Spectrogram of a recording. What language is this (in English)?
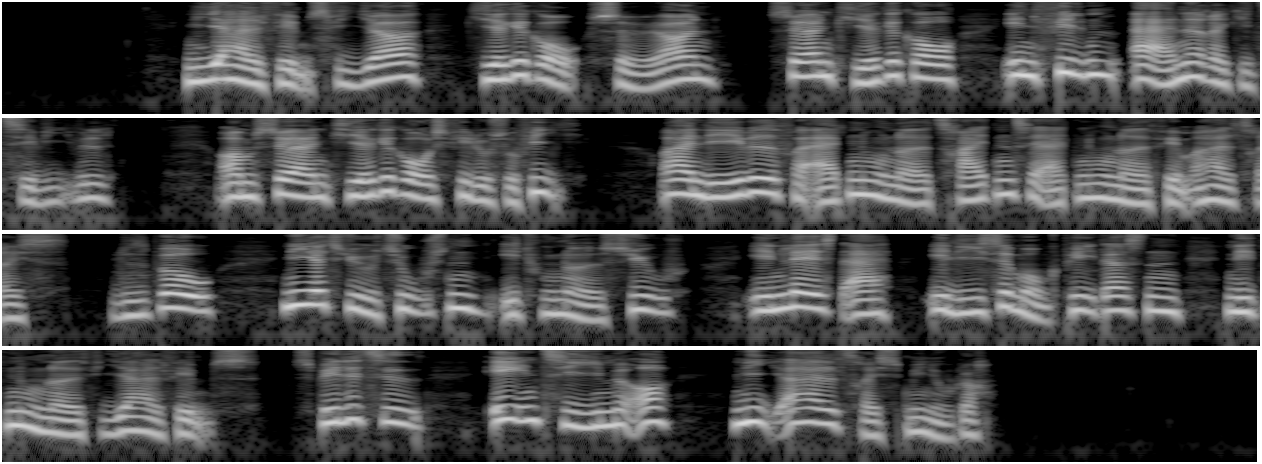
Danish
